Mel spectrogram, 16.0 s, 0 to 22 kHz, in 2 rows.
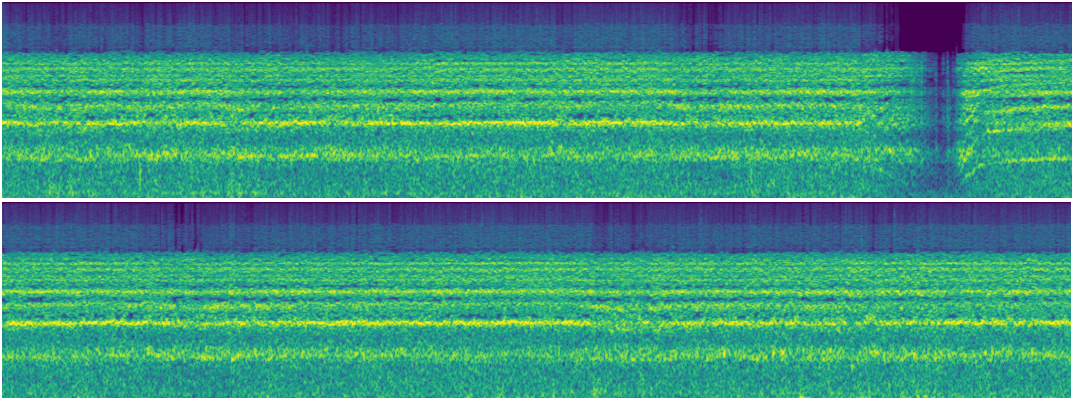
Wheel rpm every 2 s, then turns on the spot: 230, 230, 230, 140, 220, 230, 230, 230.
none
